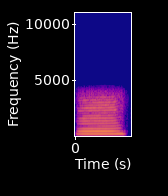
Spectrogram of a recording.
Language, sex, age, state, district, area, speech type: Dogri, female, 30-45, Jammu and Kashmir, Udhampur, urban, conversation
